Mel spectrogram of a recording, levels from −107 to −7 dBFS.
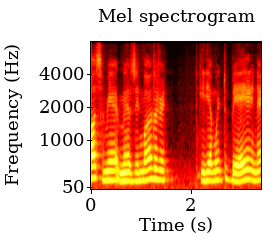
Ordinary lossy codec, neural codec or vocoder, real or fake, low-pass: none; codec, 16 kHz, 1 kbps, FunCodec, trained on LibriTTS, 50 frames a second; fake; none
